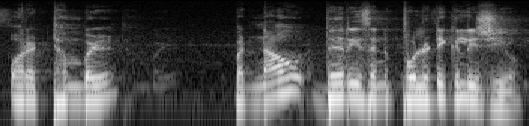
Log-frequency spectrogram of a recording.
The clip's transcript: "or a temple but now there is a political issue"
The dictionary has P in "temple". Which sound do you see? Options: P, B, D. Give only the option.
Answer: B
